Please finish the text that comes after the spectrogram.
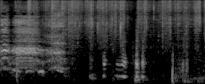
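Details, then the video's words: Rooster crow held for about one second at the start, a strong buzzy harmonic band, followed by short low clucks and sharp pecking or tapping sounds. "rooster, qaib zoo nkauj"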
